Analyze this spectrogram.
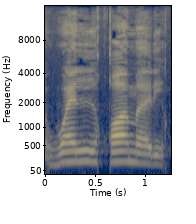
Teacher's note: قا موٹا ہے, میم باریک ہے, ری جو ہے یہ باریک ہے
